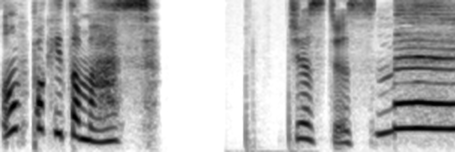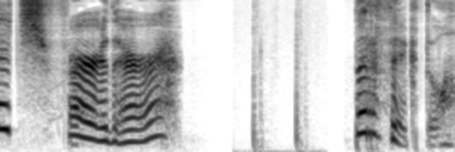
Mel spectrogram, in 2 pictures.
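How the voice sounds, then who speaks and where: A cartoonish character voice that sounds female, pitched high, with very wide swings in pitch, a very slow pace and long, frequent pauses. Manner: sugary, competitive.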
